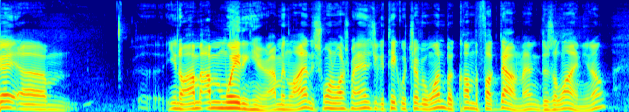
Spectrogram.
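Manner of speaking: plain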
